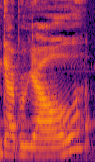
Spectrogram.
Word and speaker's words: Gabriel: Right, the neighbor's name is Gabrielle. It's not Gabriel. They pronounce it Gabrielle in the show.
